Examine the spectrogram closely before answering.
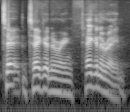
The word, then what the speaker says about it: Tagnarine: Tangerine, was it? Tagnarine? Tagnarine.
